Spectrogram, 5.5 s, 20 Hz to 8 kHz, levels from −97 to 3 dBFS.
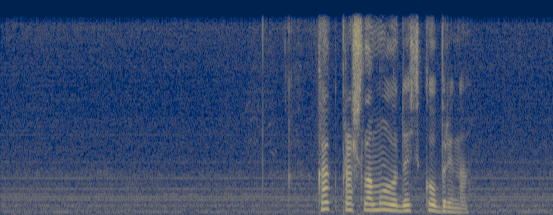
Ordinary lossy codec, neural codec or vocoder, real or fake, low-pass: none; none; real; 7.2 kHz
